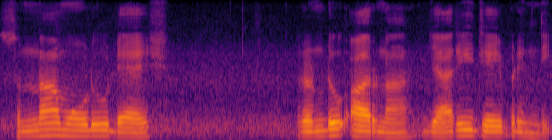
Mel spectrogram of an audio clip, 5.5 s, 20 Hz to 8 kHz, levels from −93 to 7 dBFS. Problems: none marked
